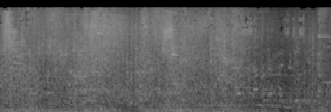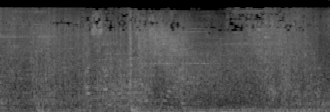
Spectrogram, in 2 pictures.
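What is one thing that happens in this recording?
Magic spells crackle, whoosh and burst.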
